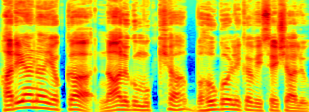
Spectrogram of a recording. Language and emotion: Telugu, neutral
